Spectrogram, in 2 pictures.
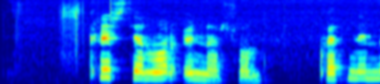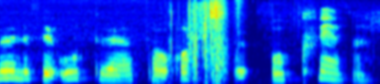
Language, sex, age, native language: Icelandic, female, 30-39, Icelandic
